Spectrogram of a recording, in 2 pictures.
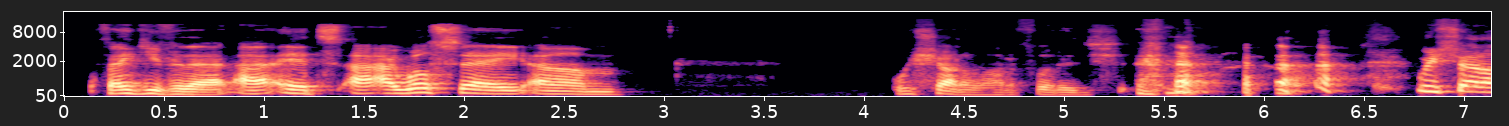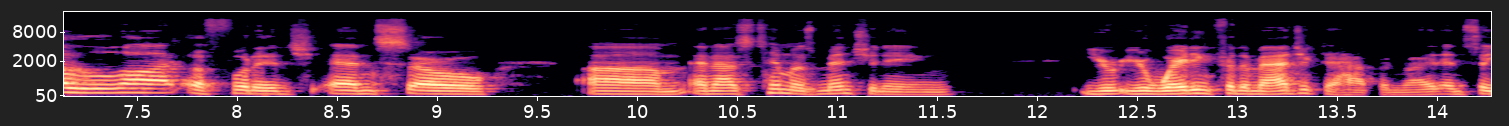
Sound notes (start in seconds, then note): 5.4 laughs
